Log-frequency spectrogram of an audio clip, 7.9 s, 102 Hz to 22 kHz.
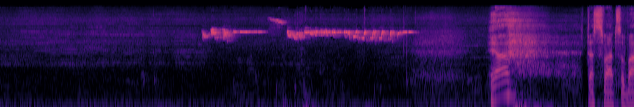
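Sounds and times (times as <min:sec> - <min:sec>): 
European robin singing: 0:02.5 - 0:05.6
speech: 0:06.1 - 0:06.7, 0:07.4 - 0:07.9.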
